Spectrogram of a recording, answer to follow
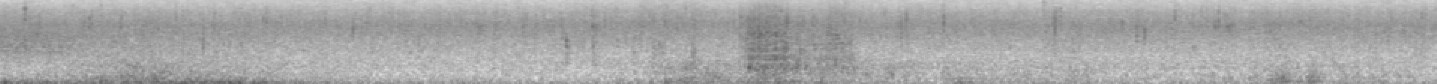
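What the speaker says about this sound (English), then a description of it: "The sounds, I mean the sound of the rain. Thunder is great." Heavy rain pours steadily in the Conan Exiles video game, with a loud, rumbling crack of thunder rolling in around the middle and fading back into the constant downpour.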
